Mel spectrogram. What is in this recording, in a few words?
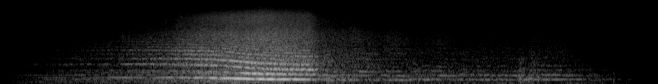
Race Car, Indy Lights, Before Turn, By, Downshift, Crazy; Airborne Sound; Race Cars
